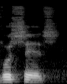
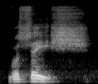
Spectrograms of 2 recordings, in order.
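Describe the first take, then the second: First: The final S is said the standard way. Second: The final S is said the Rio way. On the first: This is the usual Brazilian pronunciation. "But the standard pronunciation would be vocês for the S at the end" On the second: The speaker sounds like someone from Rio. "So Rio"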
